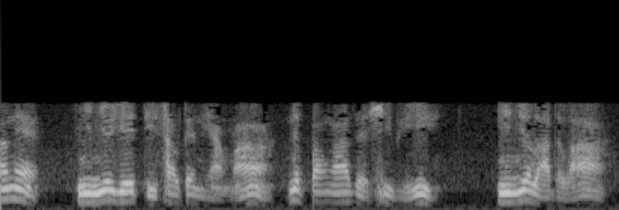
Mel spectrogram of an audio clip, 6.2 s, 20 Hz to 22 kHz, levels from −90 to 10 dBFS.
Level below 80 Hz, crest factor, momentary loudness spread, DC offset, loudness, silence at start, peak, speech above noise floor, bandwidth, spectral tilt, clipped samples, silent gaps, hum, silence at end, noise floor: -70 dBFS; 16 dB; 10 LU; under 0.1%; -23 LUFS; 0 s; -6 dBFS; 35 dB; 3.7 kHz; -10 dB/octave; under 0.1%; none; none; 0.15 s; -57 dBFS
